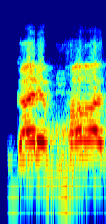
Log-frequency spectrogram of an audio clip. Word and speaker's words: गर्भ: हुई है, तो नी गर्भ है ना, नी गर्भ। ब और भ साथ में निकलना चाहिए, देखिए उच्चारण में, नी गर्भ, नी गर्भ, गर्भ, गर्भ है ना, ब भी और भ भी निकल रहा है, नी गर्भ, नी गर्भ।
